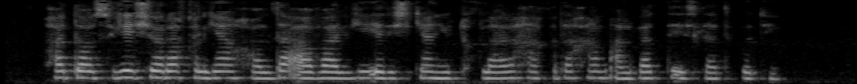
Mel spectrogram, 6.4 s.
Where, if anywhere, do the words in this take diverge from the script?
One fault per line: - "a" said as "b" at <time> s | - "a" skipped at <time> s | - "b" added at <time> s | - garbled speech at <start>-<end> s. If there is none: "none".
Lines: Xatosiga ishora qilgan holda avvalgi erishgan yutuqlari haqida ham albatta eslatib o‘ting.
none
